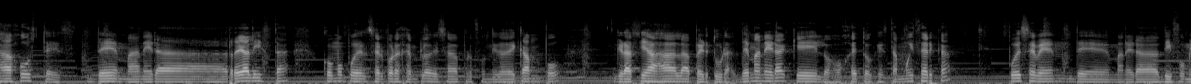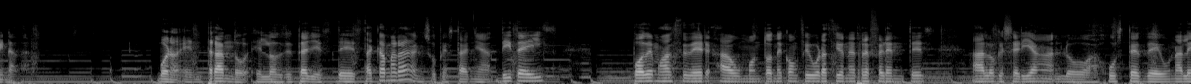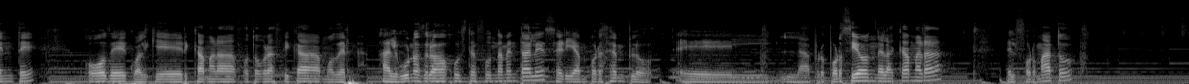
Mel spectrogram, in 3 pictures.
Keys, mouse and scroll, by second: 17.6-18.1 scroll down 1.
